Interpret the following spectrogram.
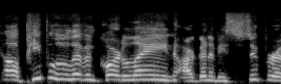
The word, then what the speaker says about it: Coeur d'Alene: not there's a town over in idaho called coeur d'alene yeah i always see it i always spell it c-o-r-e uh hyphen d-u-h hyphen l-a-n-e delay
